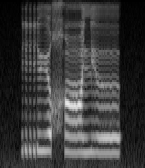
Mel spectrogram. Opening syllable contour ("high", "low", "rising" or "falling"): high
